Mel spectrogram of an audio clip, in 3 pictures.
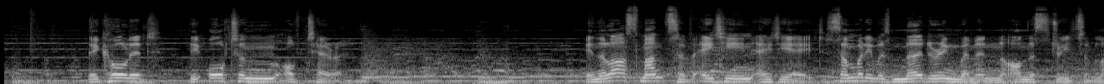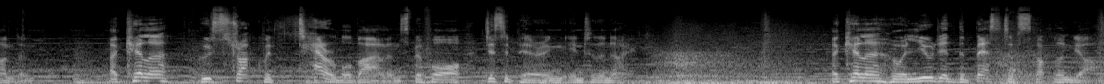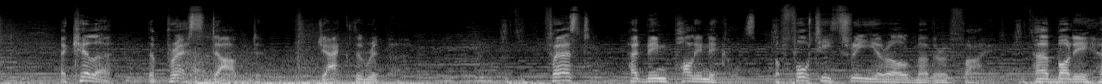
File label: Documentary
